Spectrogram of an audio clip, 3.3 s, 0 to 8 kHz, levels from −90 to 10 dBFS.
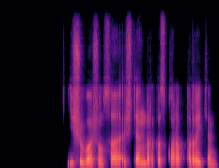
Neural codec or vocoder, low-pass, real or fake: codec, 24 kHz, 0.9 kbps, WavTokenizer, large speech release; 7.2 kHz; fake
